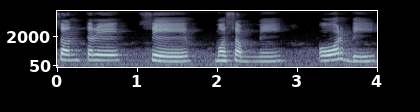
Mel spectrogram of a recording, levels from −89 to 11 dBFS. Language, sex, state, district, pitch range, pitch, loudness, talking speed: Hindi, female, Punjab, Pathankot, 220-260 Hz, 240 Hz, -14 LUFS, 75 wpm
